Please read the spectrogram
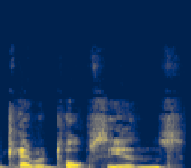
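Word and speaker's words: Ceratopsians: Triceratops was a member of another group of dinosaurs, the Keratopsians. I'm pronouncing my C in a classically approved way there.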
